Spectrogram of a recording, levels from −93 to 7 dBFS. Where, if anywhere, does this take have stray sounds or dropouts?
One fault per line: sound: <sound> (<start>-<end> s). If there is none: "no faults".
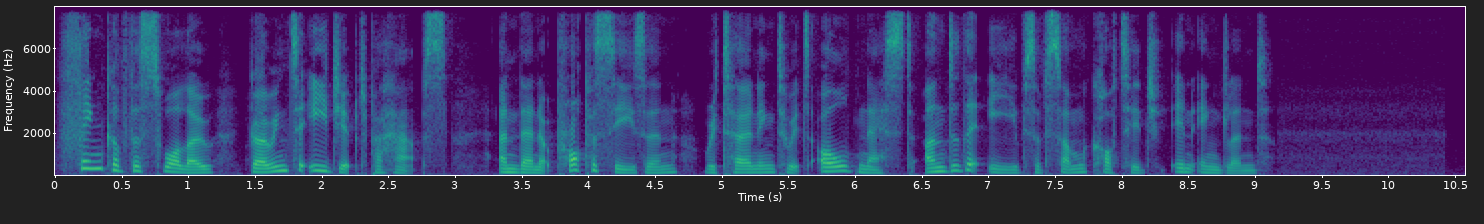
no faults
